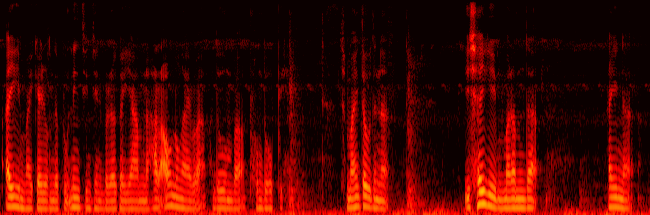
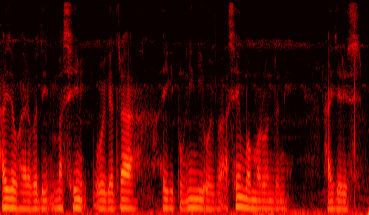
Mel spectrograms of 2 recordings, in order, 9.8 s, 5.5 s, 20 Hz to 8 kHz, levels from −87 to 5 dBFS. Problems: low volume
